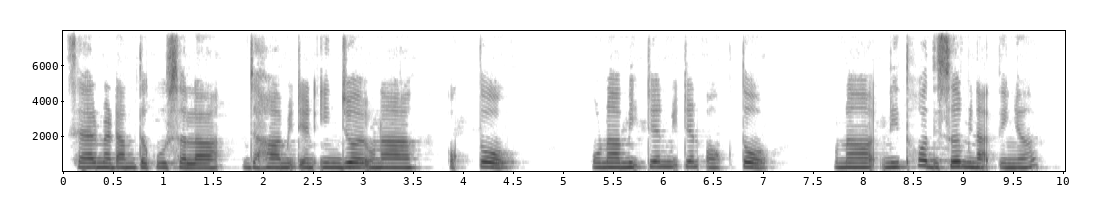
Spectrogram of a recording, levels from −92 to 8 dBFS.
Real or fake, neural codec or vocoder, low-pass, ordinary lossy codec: real; none; none; none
